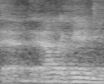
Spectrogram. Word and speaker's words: Allegheny: Old Allegheny, did I pronounce that right? It's Allegheny, not Guinea.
